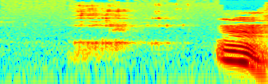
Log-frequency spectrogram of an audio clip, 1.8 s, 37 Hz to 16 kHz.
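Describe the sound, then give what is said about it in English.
A quiet slurping sip from a pretty big glass of 101, followed by a short pause and then a loud, voiced exhale that falls in pitch, like a satisfied gasp or small burp. “Speaking of which, let me just have a sip.”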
